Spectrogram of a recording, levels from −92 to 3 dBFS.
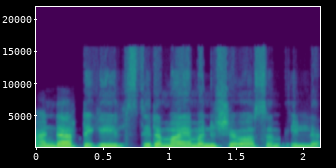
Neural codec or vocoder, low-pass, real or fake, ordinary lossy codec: none; 14.4 kHz; real; Opus, 16 kbps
